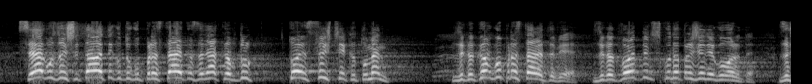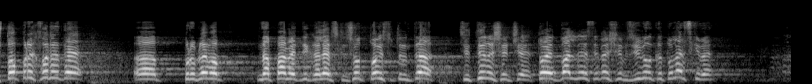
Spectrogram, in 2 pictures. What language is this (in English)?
Bulgarian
